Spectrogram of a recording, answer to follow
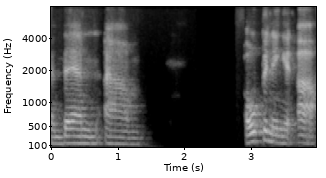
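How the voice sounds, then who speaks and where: In an American accent, a woman speaks with a very deep, low pitch, monotone, flat intonation and a dark, mellow, somewhat breathy tone, with audible room echo. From New York. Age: 70s. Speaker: human design teacher. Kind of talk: interview testimony. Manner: halting.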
